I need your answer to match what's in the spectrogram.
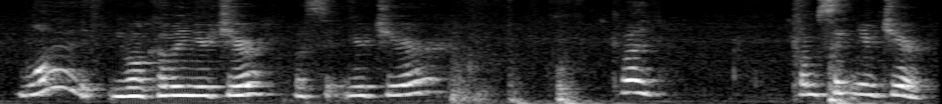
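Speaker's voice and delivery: high soft pet-talk voice. Real, not acted. Baby talk to cat.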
